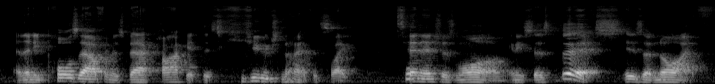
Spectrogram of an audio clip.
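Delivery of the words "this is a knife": loud put-on Australian accent. Retelling how a man pulls out a huge knife and speaks, Australian accent. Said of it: "That's my Australian accent".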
